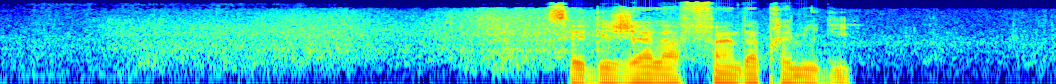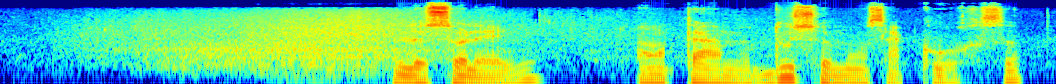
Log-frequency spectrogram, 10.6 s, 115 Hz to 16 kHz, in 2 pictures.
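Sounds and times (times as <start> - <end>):
waves washing onto a beach: 0.0 - 3.1, 5.2 - 8.7
speech: 2.8 - 4.4, 7.2 - 10.5.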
